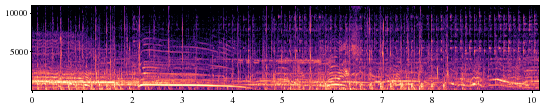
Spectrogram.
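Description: Sideline spectators at a youth football game yelling and cheering a breakaway touchdown run, several voices overlapping. Long drawn-out shouts are loudest in the first few seconds, then shorter mixed shouts follow.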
